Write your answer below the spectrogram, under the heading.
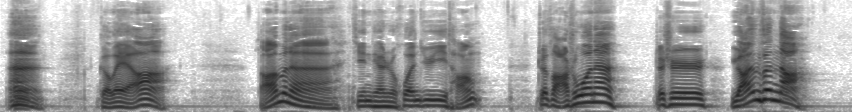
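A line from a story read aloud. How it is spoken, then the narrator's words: Smiling, leisurely opening. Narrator (Chinese): 杨伟这才笑着开口了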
